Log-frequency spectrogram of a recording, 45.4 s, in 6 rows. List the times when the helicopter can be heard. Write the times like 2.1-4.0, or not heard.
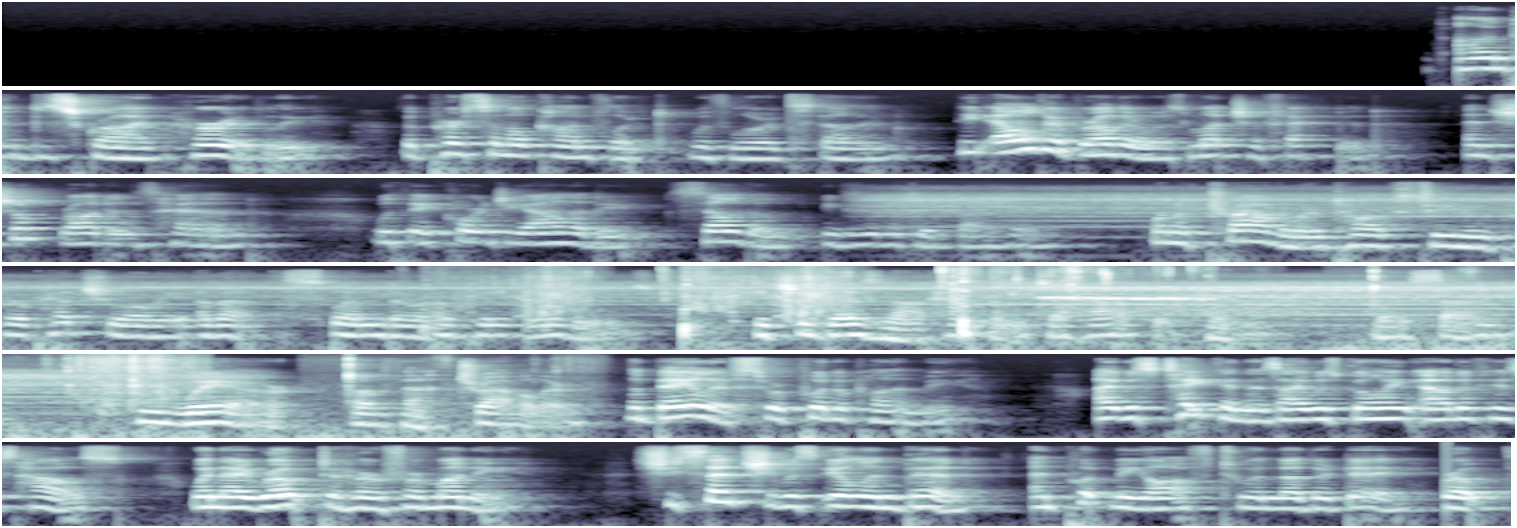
19.4-31.6.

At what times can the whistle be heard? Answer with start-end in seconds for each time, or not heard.
27.9-29.4.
